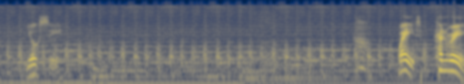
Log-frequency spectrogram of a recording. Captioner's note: gasps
